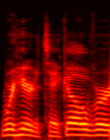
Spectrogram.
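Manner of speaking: ordinary talk, nothing marked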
